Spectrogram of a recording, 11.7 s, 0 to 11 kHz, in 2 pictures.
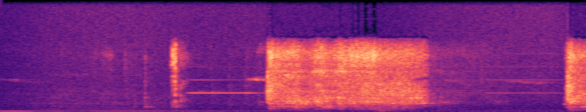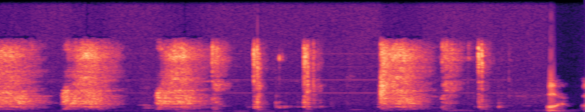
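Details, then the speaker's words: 2014 Hyundai Sonata that seizes when revved once warm, belt off, starter drawing about 800 amps: short cranking bursts turning slowly and heavily, never firing; plugs dry, cylinders clear; seized internal bearing suspected, transmission side less likely. "that thing is not turning that fast so locked up tight plugs are all dry there's nothing in the cylinders causing this problem it is basically a stock engine um so there's a bearing inside seized stuck"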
